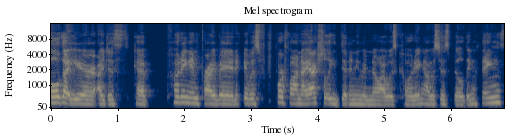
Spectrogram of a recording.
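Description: A woman with a Venezuelan accent speaks at a medium pitch with fairly even intonation and hardly any pauses. The sound is dry and close, with no echo. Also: moderate pace. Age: 20s. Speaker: software engineer and founder. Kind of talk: interview.

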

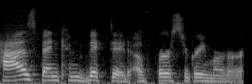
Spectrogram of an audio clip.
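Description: A woman speaks in a plain, everyday voice. Her pitch is fairly low, with ordinary pitch variation. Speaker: TV news show host. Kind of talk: casual banter on a live TV news show. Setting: TV studio. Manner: joking, playful.

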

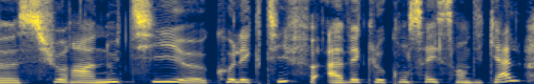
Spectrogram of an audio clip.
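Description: With a dry, close sound and no echo, a woman with a normal speaking voice talks at a fairly high pitch with ordinary pitch variation. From Brazil, then Toulouse from age 12. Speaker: real estate entrepreneur, property management founder. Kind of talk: interview.

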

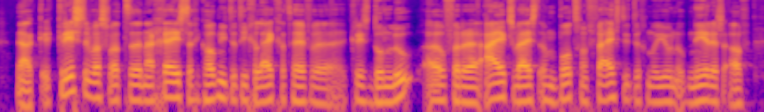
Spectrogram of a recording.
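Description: The speech moves at a moderate pace with hardly any pauses and fairly even intonation. The recording is very clean, with a silent background. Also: man, medium pitch for a man. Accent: Amsterdam. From Amsterdam. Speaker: football fan podcaster. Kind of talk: casual chat.

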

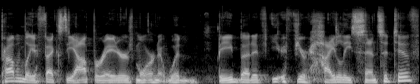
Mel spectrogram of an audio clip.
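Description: This man uses a normal speaking voice, moving at a fairly quick pace while his pitch varies in an ordinary way. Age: 50s. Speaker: carpet cleaning business owner. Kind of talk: interview.

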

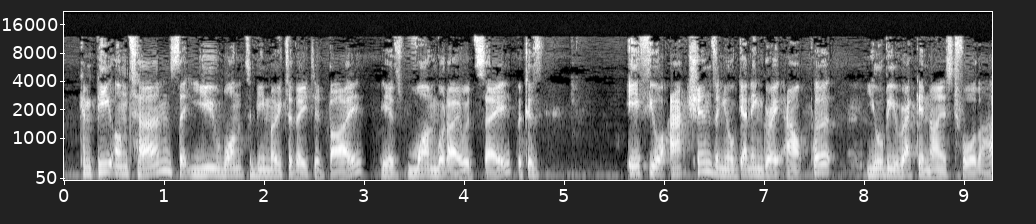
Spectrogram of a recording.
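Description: A man with a British accent speaks at a medium pitch, somewhat breathy, with lively intonation and very even loudness. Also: moderate pace. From United Kingdom. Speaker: education YouTuber and startup employee. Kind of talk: casual chat in live Q&A stream. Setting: live stream video call.

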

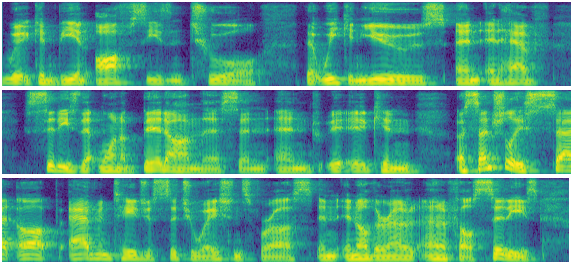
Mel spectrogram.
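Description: In an American accent, a man talks at a moderate pace and medium pitch with fairly even intonation and an ordinary speaking voice. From Michigan, US Midwest. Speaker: NFL reporter. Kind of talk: casual interview.

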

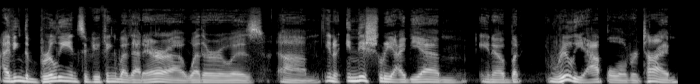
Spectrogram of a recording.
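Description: Medium in pitch, a man talks at a fairly quick pace. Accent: West Coast US. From California, San Jose. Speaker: venture capitalist. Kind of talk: interview.

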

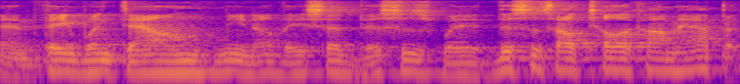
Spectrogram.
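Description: Someone with an American accent speaks at a fairly quick pace with fairly even intonation, amid audible room echo and noticeable background noise. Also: man. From Los Angeles, US. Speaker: venture capitalist. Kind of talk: interview.

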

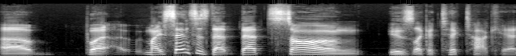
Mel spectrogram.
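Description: This man's voice has a bright, sharp tone and lively intonation. The recording is very clean and dry, close with no echo, over a silent background. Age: 40s. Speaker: music podcast host. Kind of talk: casual chat.

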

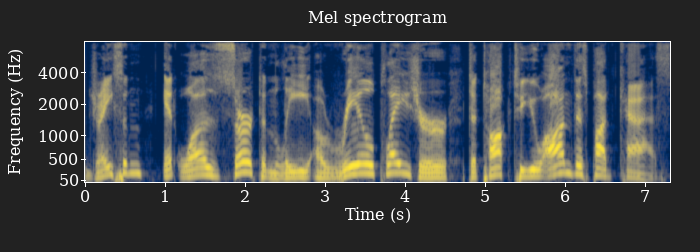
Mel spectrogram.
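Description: Putting on a robotic character voice with an American accent, a man speaks very slowly at medium pitch, his pitch swinging very widely while his loudness stays very even. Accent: American, faked.

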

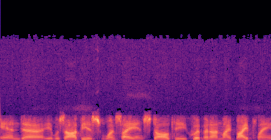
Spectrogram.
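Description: A medium-pitched man delivers his lines with monotone, flat intonation. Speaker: aerobatic pilot, flight experience business owner. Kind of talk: interview.

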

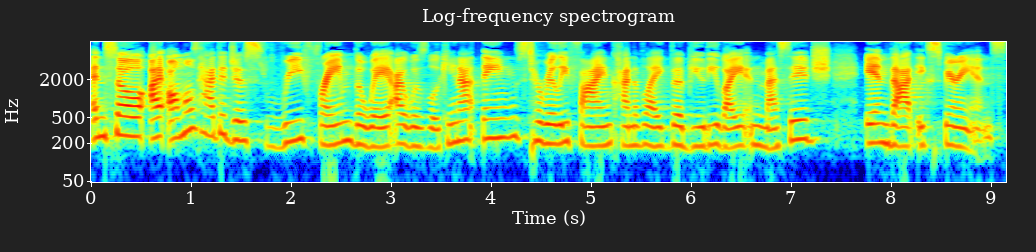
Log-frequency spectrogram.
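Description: With a Californian accent and a bright, sharp tone, a woman speaks at a medium pitch and a moderate pace. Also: ordinary pitch variation, hardly any pauses. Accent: Californian American English. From Los Angeles. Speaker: entrepreneur and musician. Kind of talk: panel discussion. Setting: living room with audience.

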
